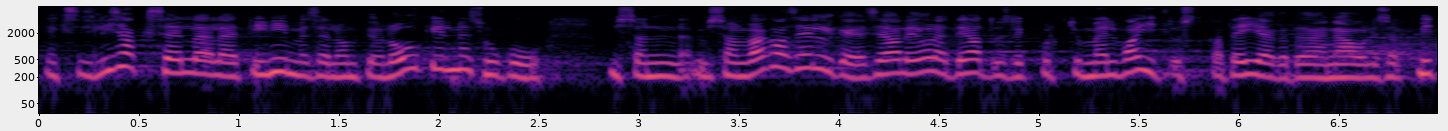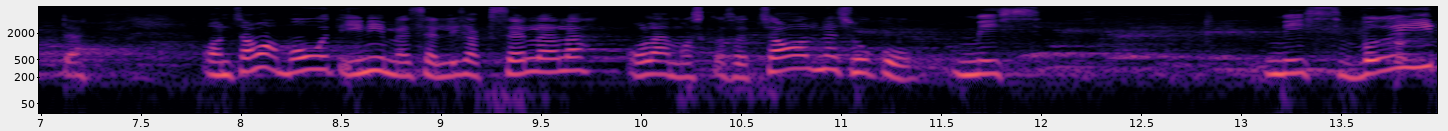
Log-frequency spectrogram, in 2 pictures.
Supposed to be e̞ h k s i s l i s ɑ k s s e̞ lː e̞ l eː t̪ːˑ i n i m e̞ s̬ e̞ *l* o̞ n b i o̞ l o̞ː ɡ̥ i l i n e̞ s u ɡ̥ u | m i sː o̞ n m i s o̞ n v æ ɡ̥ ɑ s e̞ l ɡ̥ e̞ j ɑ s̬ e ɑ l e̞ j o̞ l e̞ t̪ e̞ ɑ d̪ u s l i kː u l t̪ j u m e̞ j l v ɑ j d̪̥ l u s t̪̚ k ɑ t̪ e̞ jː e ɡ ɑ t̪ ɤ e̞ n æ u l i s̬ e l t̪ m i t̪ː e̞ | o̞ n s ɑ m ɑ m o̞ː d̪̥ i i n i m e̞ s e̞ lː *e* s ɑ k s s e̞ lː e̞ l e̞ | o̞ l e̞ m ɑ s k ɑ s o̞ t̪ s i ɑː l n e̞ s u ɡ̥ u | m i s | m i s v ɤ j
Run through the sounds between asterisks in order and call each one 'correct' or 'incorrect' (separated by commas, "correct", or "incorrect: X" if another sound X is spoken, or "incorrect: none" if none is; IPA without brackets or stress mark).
correct, incorrect: i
